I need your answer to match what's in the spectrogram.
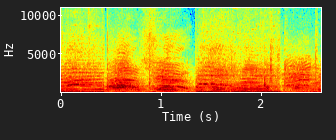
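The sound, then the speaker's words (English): A crowd of heated demonstrators in the streets of Elizabeth City at night, shouting together: a loud, dense roar of many raised voices with overlapping yells rising and falling continuously throughout. “If you look through the crowd of heated demonstrators tonight,”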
